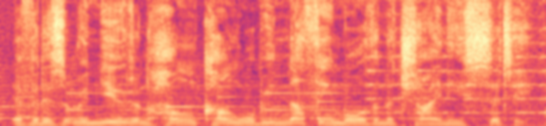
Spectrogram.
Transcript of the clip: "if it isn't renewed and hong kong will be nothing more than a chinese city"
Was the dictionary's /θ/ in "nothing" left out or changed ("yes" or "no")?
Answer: no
